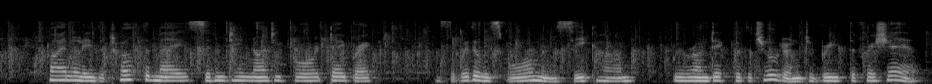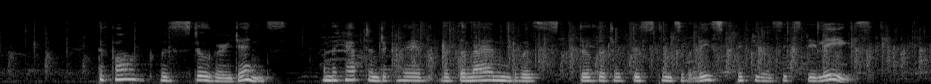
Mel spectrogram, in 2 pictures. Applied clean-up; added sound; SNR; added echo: none; Applause; 17 dB; none.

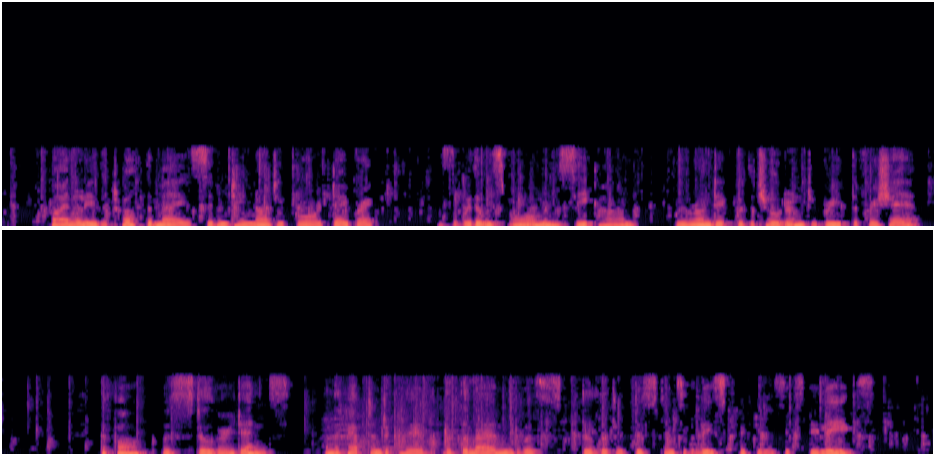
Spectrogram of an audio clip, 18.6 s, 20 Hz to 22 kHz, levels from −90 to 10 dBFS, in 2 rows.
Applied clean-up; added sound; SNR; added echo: classical method spectral subtraction.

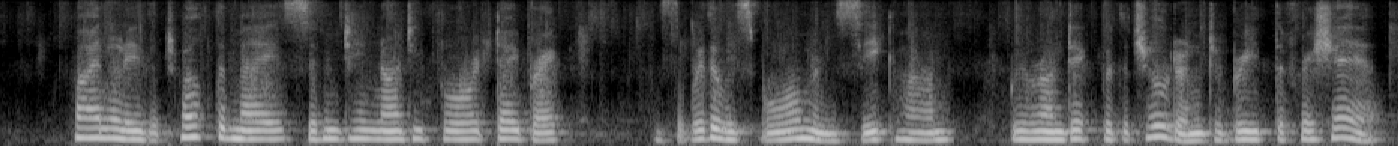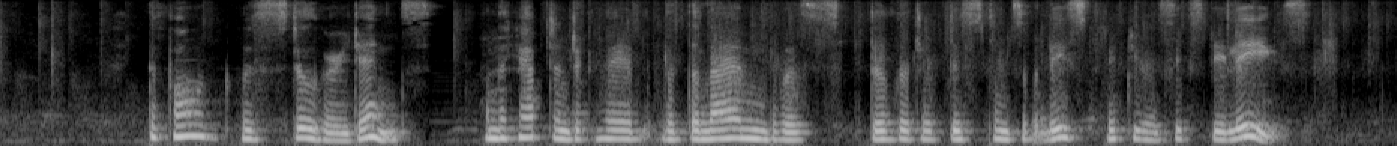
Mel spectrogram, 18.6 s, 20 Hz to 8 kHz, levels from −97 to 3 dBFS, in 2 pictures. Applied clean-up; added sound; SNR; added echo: neural separator model SepFormer DNS4.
